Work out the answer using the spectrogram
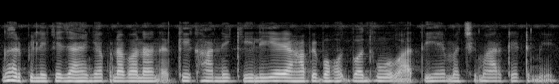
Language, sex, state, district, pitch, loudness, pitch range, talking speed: Hindi, female, Bihar, Vaishali, 160 Hz, -17 LUFS, 155-160 Hz, 215 wpm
